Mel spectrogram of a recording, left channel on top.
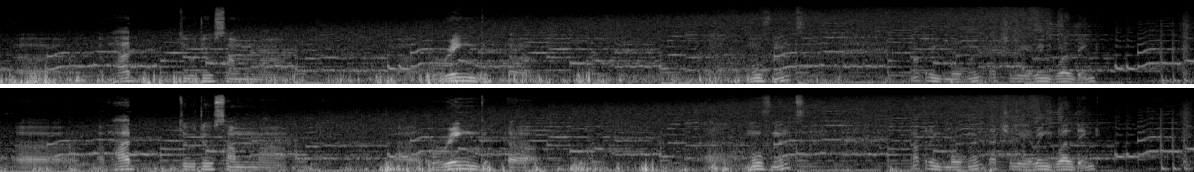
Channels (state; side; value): normal; both; correlation 0.34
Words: I've had to do some ring movement, not ring movement, actually ring welding.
